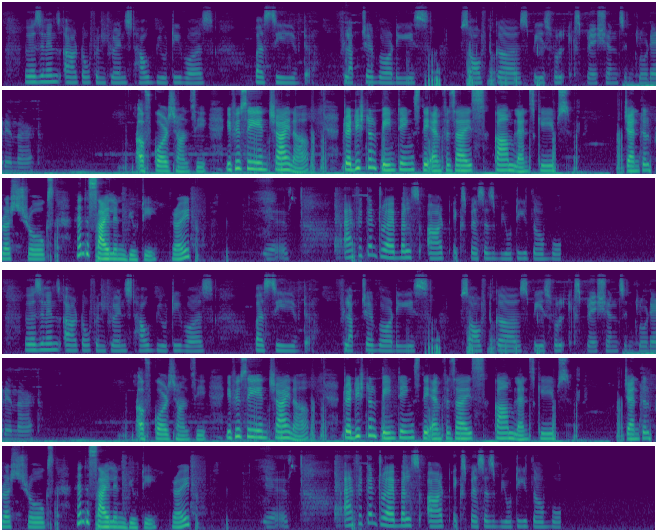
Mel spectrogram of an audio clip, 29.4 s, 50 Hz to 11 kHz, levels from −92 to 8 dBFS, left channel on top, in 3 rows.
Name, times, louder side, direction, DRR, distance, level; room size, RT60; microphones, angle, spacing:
voice 1, 0.0-3.5 3.8-4.7 5.1-6.4 6.9-10.3 19.4-19.5 22.4-22.6 23.5-28.0, right 2 dB, 15° right, 2.7 m, -42 dB
sound 1, 9.3-18.9, left 1 dB, 40° left, 1.7 m, -44 dB
voice 2, 11.8-18.3 19.0-22.4, left 2 dB, 25° left, 0.8 m, -30 dB
head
